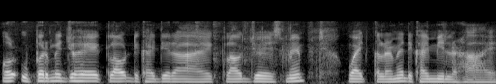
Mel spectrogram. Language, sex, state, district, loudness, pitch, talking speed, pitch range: Hindi, male, Arunachal Pradesh, Longding, -18 LUFS, 135 Hz, 240 wpm, 125-150 Hz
